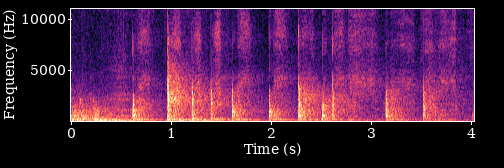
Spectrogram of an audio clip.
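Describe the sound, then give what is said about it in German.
Marker or chalk strokes on a board during a German lecture on an ellipse: a steady series of short scratching taps and swipes, each sharp at the start, following one another in an uneven rhythm with no talk over them. “also das schreibe ich nochmal hin, also Ellipse”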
